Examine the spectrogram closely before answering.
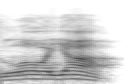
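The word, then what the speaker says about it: לוי: But Levi, the tribe of Levi, or the so-called Haitians, their name is Lo-Yah in Hebrew. Lo-Yah, all right? Lo-Yah. And that's how you pronounce their name, okay?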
